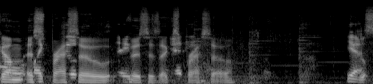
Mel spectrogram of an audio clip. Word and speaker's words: espresso: someone went like yeah with my accent espresso is the drink expresso is what you call italians talking oh like espresso okay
